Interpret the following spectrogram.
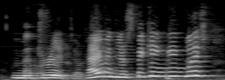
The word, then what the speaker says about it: Madrid: in English they're great Madrid Madrid I mean you're speaking English try to say the names of the places in English the pronunciation of Maverick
